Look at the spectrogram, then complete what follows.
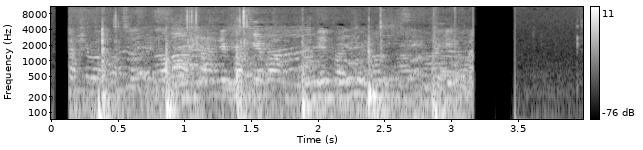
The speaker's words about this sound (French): Vous marchez dans la foule.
